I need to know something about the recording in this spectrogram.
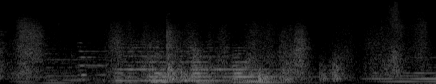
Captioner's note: fabric rustling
